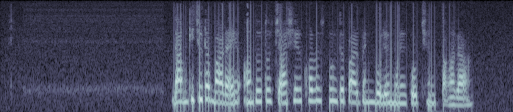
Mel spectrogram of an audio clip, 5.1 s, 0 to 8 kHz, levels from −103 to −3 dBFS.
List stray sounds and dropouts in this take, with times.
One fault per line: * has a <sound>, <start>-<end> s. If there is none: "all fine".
all fine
